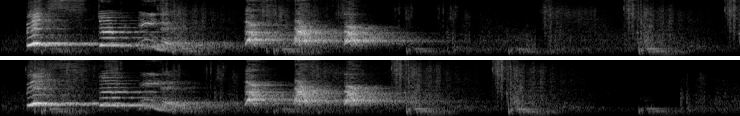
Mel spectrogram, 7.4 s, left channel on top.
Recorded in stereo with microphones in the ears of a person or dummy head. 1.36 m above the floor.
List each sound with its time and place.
0.3 s a shout: 85° left, 1.8 m; by 1.8 s 75° left (ahead or behind), 3 m
2.4 s a dog barking: 5° left (ahead or behind), 2 m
